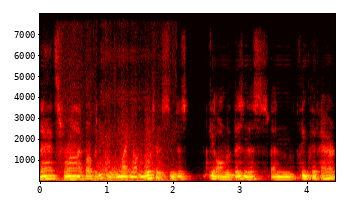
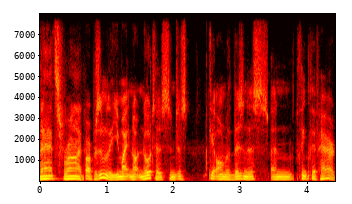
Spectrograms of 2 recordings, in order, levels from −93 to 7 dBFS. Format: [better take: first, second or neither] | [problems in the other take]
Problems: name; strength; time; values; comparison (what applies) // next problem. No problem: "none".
second | noise reduction (neural separator model SepFormer DNS4)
